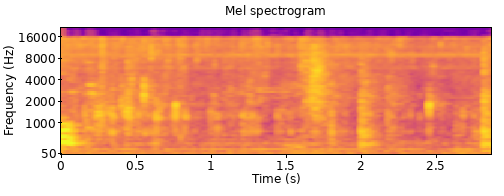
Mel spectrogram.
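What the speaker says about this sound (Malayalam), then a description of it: "ഇതാ ഇത് നല്ലോണം തിളക്കിയിട്ടുണ്ട്" A pot of fish curry with tomatoes boils steadily, a soft continuous bubbling and simmering hiss close by, with faint background noise and no clear speech.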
